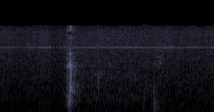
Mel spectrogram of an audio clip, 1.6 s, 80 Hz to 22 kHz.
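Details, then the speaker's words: Baby girl aged 4 weeks 4 days hiccuping just after vomiting: a single short, sharp catch of breath followed by a faint second one in a quiet room; infant hiccups. "I just puked all over and now I have hiccups"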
